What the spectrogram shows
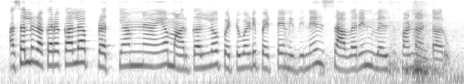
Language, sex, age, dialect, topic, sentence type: Telugu, male, 56-60, Telangana, banking, statement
